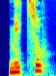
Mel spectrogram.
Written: mezzo

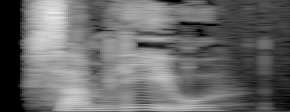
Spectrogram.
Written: SAMLEVE

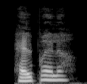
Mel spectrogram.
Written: halvbriller

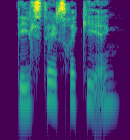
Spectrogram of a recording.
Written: delstatsregering

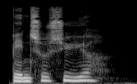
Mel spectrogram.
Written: benzoesyre

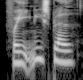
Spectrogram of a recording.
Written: foreningsblad

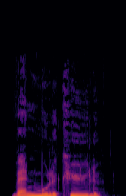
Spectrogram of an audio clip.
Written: vandmolekyle

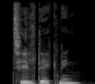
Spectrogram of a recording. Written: tildækning

